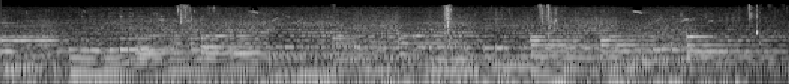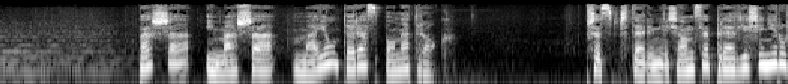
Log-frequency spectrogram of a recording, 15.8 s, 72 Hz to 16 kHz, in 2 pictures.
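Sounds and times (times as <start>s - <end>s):
steady sustained music: 0.0s - 10.4s
melting snow water dripping: 1.6s - 11.1s
speech: 9.3s - 12.4s, 13.8s - 15.7s.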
